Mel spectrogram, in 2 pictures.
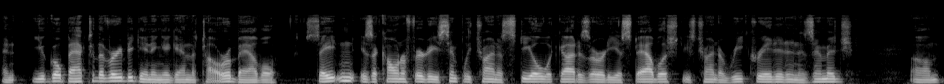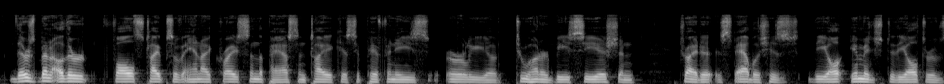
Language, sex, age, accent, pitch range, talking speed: English, male, 50-69, American, 110-130 Hz, 205 wpm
